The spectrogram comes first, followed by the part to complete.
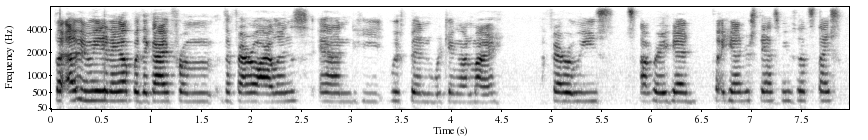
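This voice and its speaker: A young woman from Indonesia, whose first language is Indonesian, talks casually in a high voice. She keeps dropping "like" and "um" as she chats. The recording is dull and lo-fi. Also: little pitch movement, fairly quick. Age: young adult. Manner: chatty, many fillers like "like" and "um". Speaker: study group member. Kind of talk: casual chat.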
